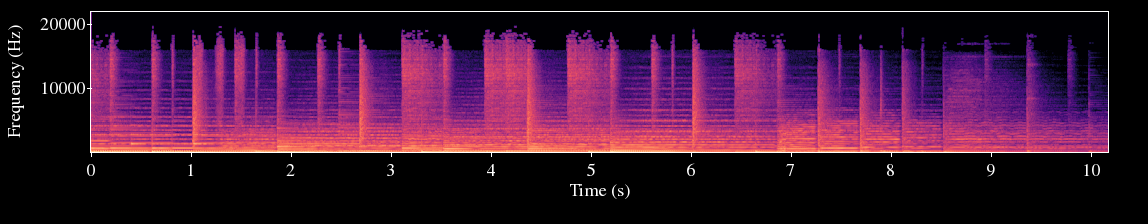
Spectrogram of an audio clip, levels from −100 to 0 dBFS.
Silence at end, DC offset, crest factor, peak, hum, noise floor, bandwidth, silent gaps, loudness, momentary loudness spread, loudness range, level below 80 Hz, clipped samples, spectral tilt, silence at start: 0.05 s; under 0.1%; 16 dB; 0 dBFS; none; -38 dBFS; 18.5 kHz; none; -19 LUFS; 15 LU; 6 LU; -20 dBFS; under 0.1%; -5.5 dB/octave; 0 s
